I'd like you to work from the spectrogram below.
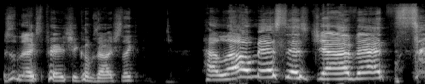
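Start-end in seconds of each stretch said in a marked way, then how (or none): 2.0-4.2 higher, louder, slow drawn-out greeting; nosy neighbor greeting over the fence, drawn out. Acted. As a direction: sing out a hello like the busybody next door. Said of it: "That's how she sounded in my head".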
